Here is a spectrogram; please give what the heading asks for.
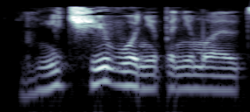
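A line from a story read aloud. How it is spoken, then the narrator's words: Quiet. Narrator (Russian): тихо сказал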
